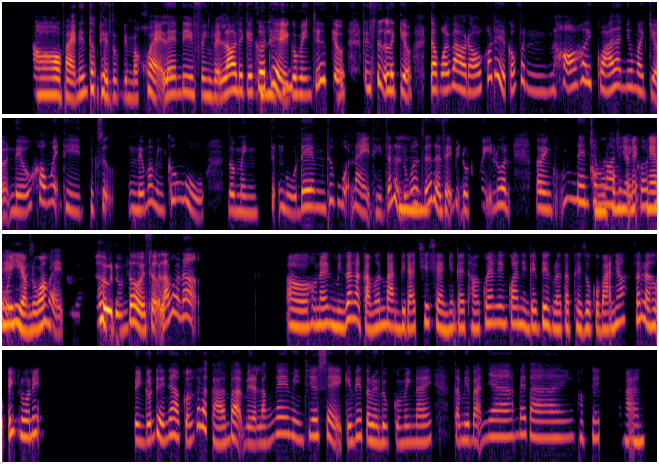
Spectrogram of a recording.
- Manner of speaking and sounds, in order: "Mình" said as "Phình"; tapping; laughing while speaking: "ừ"
- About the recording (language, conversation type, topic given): Vietnamese, podcast, Bạn duy trì việc tập thể dục thường xuyên bằng cách nào?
